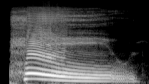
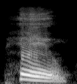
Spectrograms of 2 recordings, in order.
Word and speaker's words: pale: There are two vowels here, A and E, right? And you can hear the sound of A, pale, which is a long vowel sound, A. Pale. You can't pronounce it ah. You can't pronounce You can't say pal. No, it's pale, right? And this second E goes silent.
